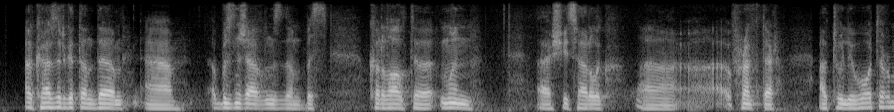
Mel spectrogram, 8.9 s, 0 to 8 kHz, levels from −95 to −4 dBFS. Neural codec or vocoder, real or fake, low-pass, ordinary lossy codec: codec, 16 kHz, 0.5 kbps, X-Codec, WavLM features, trained on Multilingual LibriSpeech; fake; 7.2 kHz; Opus, 24 kbps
